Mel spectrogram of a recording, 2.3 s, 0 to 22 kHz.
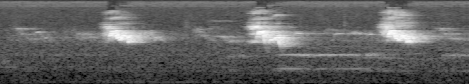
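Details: Sparrows calling in the morning as a flock: three loud, short, bright chirps about 0.7 seconds apart, with a faint thin whistled tone from another bird between them.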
